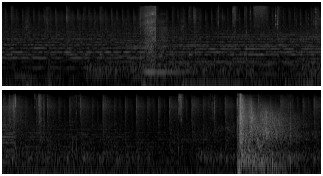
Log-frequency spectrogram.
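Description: Gunfire in the turn-based XCOM video game. A sharp shot stands out early, and a louder blast with a crashing tail comes near the end, all over a steady rumbling game background.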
